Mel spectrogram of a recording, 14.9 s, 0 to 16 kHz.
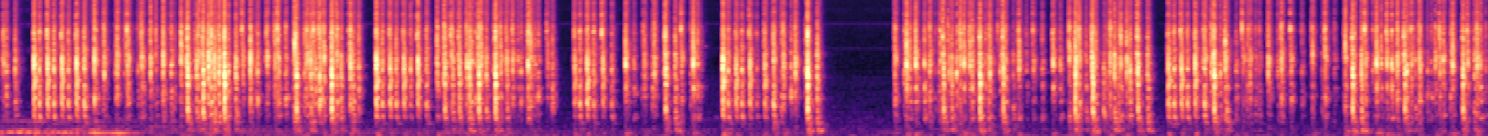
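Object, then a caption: Plastic mechanical keyboard. Fingertips type quickly on a black plastic mechanical keyboard with clicky switches, producing a dense stream of sharp, bright key clicks with almost no ring. Brief pauses break up the bursts, including a short silence just after 8 seconds before the fast typing resumes.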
